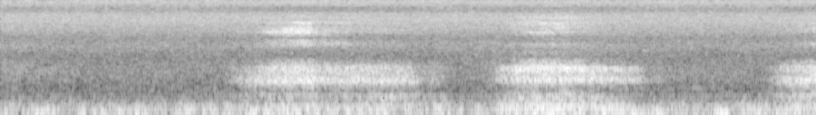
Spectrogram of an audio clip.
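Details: A sleeping man, whose eyes, nose and mouth are gently handled, snores lightly: repeated hissing, snorting breaths through the nose about two seconds apart over low room rumble; snoring.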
